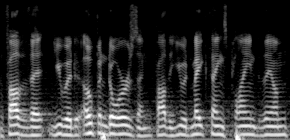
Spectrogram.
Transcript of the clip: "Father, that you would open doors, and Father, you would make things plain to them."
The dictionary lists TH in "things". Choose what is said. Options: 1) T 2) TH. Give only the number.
2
